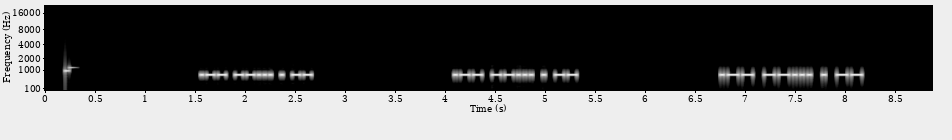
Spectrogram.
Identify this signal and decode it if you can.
Morse code, heard as a keyed tone, about 34 wpm, 700 Hz. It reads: W7EM W7EM W7EM
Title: Speed Racing - USA 1x2 Call Signs 28wpm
